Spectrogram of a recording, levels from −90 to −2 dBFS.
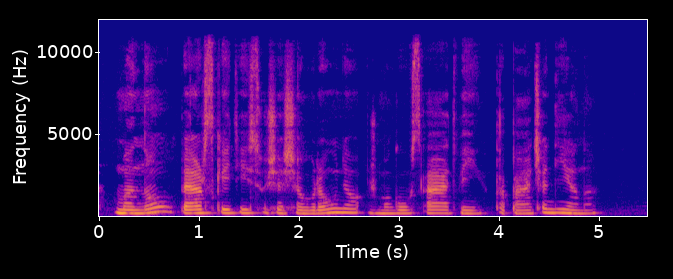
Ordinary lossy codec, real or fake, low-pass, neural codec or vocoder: MP3, 96 kbps; real; 10.8 kHz; none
